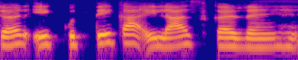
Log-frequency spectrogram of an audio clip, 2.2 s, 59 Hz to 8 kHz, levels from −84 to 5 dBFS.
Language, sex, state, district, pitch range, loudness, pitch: Hindi, female, Bihar, Samastipur, 185-220 Hz, -16 LUFS, 200 Hz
